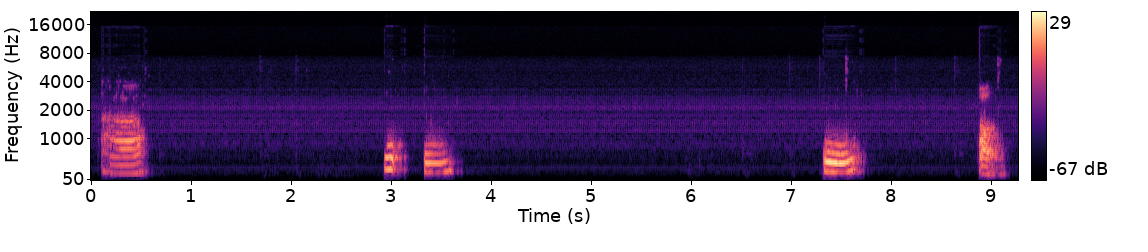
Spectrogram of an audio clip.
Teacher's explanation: जिन स्वरों के उच्चारण में जीभ का पिछला भाग काम करता है उन्हें पश्च स्वर कहते हैं।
